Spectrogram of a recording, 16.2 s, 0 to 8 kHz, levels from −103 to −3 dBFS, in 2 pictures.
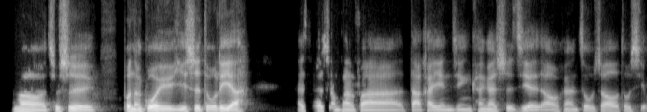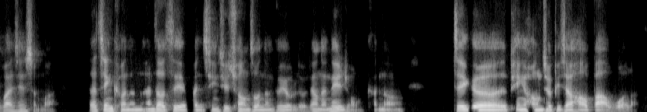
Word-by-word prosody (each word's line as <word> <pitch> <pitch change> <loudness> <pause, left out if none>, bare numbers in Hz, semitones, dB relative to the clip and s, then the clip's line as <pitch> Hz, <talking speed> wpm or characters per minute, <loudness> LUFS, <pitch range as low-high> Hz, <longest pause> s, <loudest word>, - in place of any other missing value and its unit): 那 120 -5 +5
就 120 +4 0
是， 115 -5 +5 0.3
不 160 - +6
能 120 -1 +5
过 120 -2 +9
于 115 -1 +5
遗 110 +2 +2
世 125 +3 +4
独 110 -3 +2
立 125 0 +7
啊！ 110 -1 +4 0.6
还 - - -4
是 115 - -10
还 120 - -4
是 - - -3
想 100 - -4
办 110 +1 -1
法， 100 -1 -1
打 105 - -2
开 115 +2 -3
眼 105 -2 -3
睛 110 +3 -7
看 130 +1 -6
看 120 -1 -1
世 115 0 -5
界， 110 -3 -2
然 105 +1 -4
后 110 - -7
看 120 0 -7
看 115 -1 -7
周 115 +2 -6
遭 120 0 -3
都 125 +1 -9
喜 125 0 -6
欢 110 0 -8
些 115 0 -14
什 120 - -10
么。 - - -23 0.4
要 145 - -6
尽 150 0 -3
可 110 -5 -7
能 100 0 -5
按 120 - -5
照 120 -1 -1
自 110 - -7
己 105 - 0
的 100 - -4
本 100 - -10
性 110 0 -10
去 115 0 -8
创 110 -1 -6
作 100 -1 -6
能 100 +1 -8
够 115 - -12
有 105 -3 -6
流 - - -16
量 120 0 -10
的 105 - -9
内 130 +4 -4
容， 100 - -13
可 - - -21
能， - - -14 0.6
这 110 -1 +1
个 100 -2 +4
平 105 0 -4
衡 95 -1 -3
就 110 +3 -3
比 105 - -8
较 100 0 -1
好 100 -1 -4
把 100 - -2
握 - - -10
了。 - - -23
110 Hz, 275 characters per minute, -23 LUFS, 100-120 Hz, 0.6 s, 过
